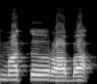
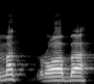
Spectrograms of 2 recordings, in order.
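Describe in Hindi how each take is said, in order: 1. t को गूँजती हुई उछाल के साथ छोड़ा जाता है। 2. t को बिना उछाल के, सपाट रोका जाता है। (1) "आमतौर से क्या पढ़ते हैं बच्चे, मत रबा, ये गलत है" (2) "तो ऐसा पढ़ना है"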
